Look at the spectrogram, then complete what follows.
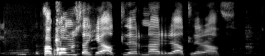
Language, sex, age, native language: Icelandic, male, 13, Icelandic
